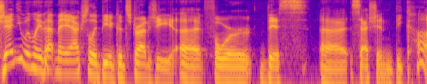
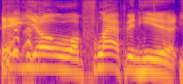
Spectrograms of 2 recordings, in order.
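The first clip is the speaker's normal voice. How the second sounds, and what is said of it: Put-on New Jersey accent. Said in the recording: “that Jersey accent”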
